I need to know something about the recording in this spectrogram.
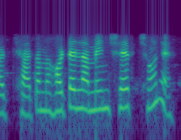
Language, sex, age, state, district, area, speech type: Gujarati, female, 18-30, Gujarat, Rajkot, rural, conversation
